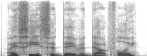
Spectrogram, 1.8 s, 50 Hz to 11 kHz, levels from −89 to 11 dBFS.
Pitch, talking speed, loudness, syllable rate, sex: 100 Hz, 165 wpm, -16 LUFS, 5.0 syllables/s, male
